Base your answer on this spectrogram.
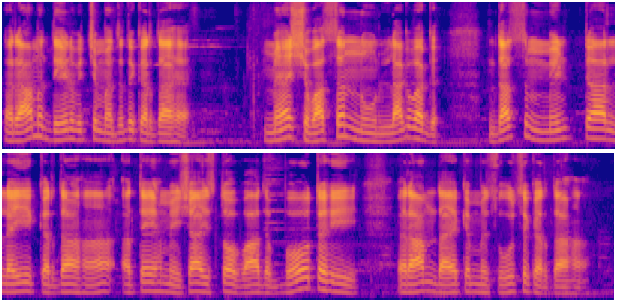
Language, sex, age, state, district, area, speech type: Punjabi, male, 30-45, Punjab, Hoshiarpur, urban, spontaneous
